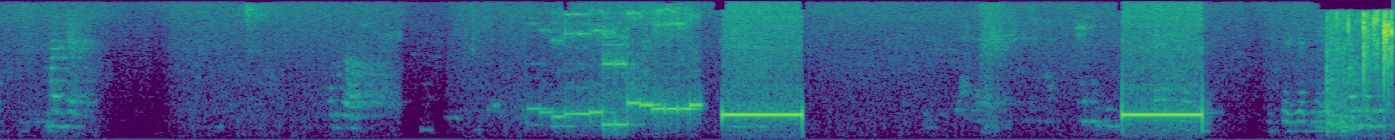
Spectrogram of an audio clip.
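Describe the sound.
Telephone ringback tones while a business call is transferred: two long, steady, mid-pitched tones about a second each, separated by stretches of faint, muffled voices and line noise.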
